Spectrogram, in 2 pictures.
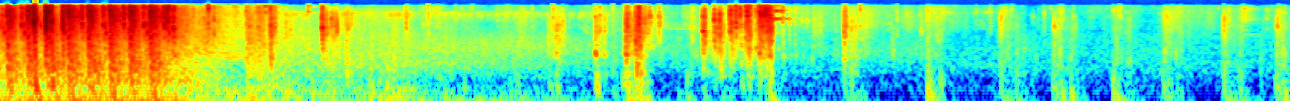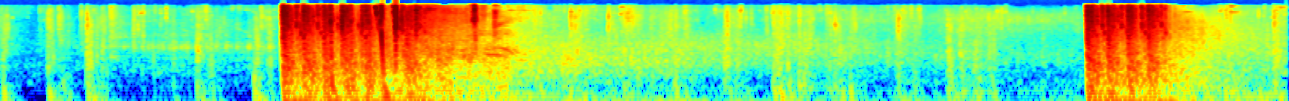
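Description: Footsteps crunch quickly over dirt and grass.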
